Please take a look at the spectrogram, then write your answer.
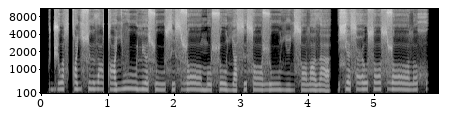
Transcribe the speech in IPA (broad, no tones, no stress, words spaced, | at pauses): d͡ʒoːstˤɨʎɬɨðɘ tˤaʎvuː lʲɐɬuː sisɮɔːmo ɬoʎas ɨsɔːɮuːʎiʎ sɔlˠɐða | ɕɛsʕo sɔːsɮɔːlˠox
